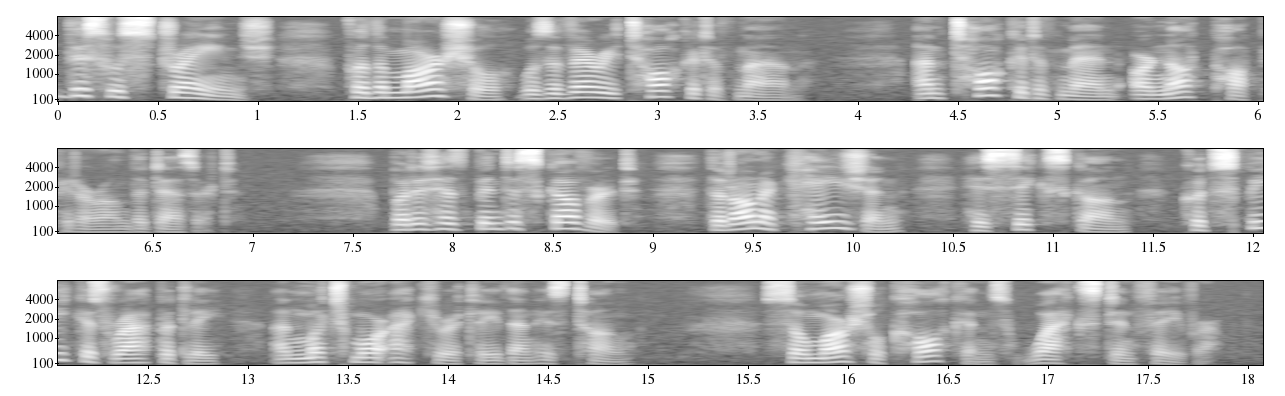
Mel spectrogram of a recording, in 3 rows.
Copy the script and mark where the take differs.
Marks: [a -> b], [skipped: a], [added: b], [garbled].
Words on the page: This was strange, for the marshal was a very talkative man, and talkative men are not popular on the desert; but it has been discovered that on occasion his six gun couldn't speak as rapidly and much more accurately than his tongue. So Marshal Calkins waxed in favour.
This was strange, for the marshal was a very talkative man, and talkative men are not popular on the desert; but it has been discovered that on occasion his six gun [couldn't -> could] speak as rapidly and much more accurately than his tongue. So Marshal Calkins waxed in favour.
